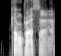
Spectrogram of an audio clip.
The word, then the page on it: Compressor: British English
